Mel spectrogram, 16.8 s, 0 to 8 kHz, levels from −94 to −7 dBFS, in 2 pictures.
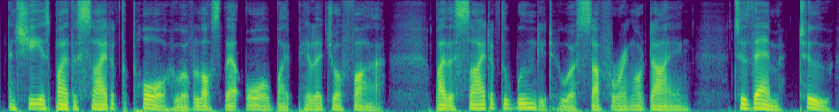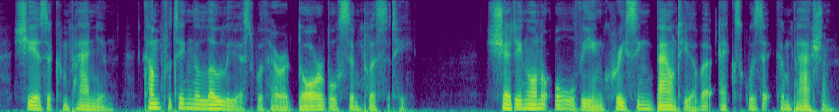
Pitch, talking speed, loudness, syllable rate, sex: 90 Hz, 190 wpm, -22 LUFS, 5.6 syllables/s, male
